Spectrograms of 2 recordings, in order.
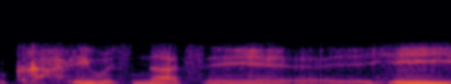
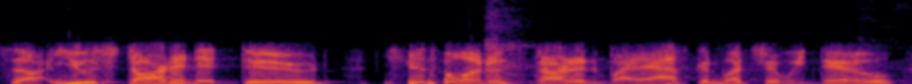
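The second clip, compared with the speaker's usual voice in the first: mock accusing; 8 semitones higher than usual. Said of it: "quoted retort".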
